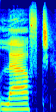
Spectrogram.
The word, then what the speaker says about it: laughed: GH는 F로 발음합니다. 여기서는요. 그래서 left 라고 길게 발음하기.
